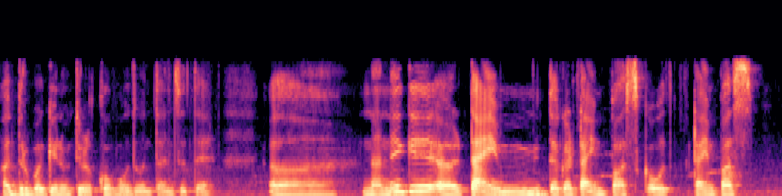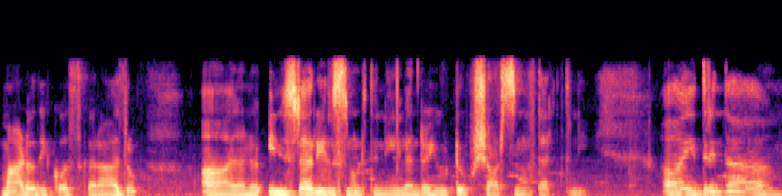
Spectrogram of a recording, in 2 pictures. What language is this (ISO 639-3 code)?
kan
